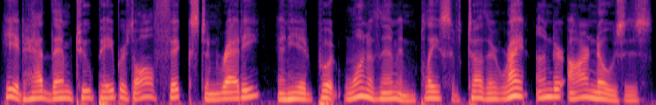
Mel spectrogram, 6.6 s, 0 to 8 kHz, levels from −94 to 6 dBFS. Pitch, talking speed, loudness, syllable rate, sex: 135 Hz, 230 wpm, -23 LUFS, 5.3 syllables/s, male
